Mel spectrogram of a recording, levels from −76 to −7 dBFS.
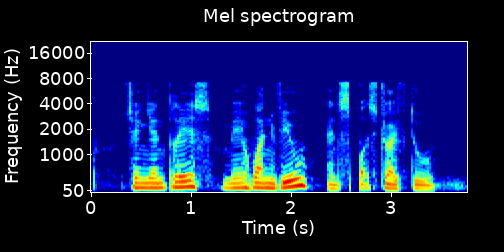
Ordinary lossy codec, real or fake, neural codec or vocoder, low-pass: none; real; none; 7.2 kHz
